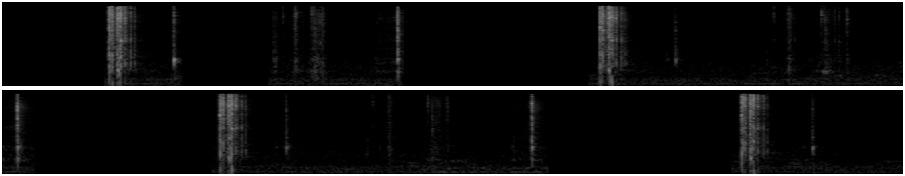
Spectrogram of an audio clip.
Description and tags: Analog Camera Shutter
An audio recording of an analog camera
